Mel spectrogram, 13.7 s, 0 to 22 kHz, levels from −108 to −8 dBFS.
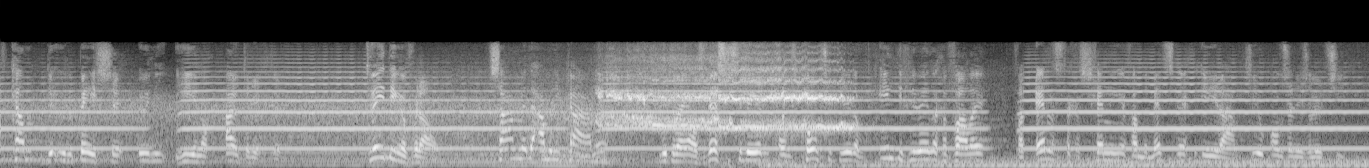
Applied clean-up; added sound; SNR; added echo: none; Motor vehicle (road) + Trumpet; -4 dB; none.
